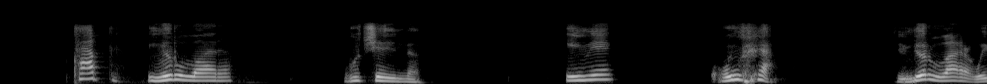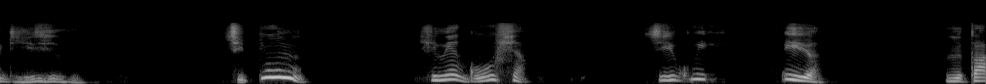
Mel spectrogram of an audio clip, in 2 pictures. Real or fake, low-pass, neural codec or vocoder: fake; 7.2 kHz; codec, 16 kHz, 1 kbps, FunCodec, trained on LibriTTS, 50 frames a second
